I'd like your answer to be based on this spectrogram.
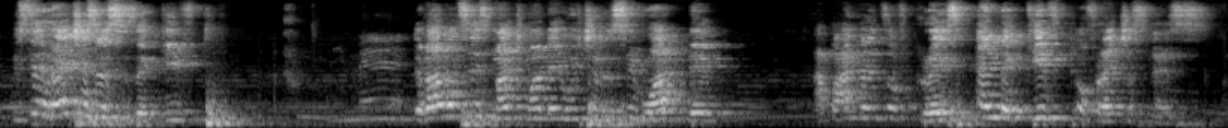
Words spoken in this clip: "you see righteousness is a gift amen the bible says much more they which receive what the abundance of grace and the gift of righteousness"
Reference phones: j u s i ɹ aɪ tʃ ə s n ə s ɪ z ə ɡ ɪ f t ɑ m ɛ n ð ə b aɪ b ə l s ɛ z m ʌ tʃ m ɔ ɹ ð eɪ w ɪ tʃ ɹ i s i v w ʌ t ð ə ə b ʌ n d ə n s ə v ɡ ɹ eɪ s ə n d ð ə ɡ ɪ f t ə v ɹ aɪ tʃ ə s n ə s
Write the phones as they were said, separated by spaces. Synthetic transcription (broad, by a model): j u s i ɹ aɪ tʃ ə s n ə s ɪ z ə ɡ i f t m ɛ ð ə b aɪ b ə l s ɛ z m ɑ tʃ m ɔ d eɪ w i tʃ ɹ i s i v w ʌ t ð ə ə b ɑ n d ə n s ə f ɡ ɹ eɪ s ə n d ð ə ɡ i f t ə f ɹ aɪ tʃ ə s n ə s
